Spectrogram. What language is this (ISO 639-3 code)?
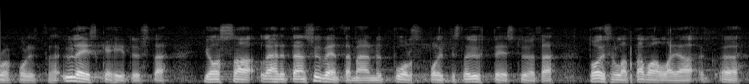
fin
